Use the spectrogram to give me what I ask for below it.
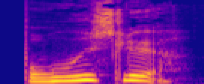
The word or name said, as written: brudeslør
